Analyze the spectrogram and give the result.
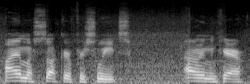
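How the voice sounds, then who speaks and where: Casual vlogger, mid-pitched voice, informal and enthusiastic, chatty travel commentary, noisy vehicle and outdoor ambience. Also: fairly even intonation, a little fast. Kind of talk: casual vlog chat to camera.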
